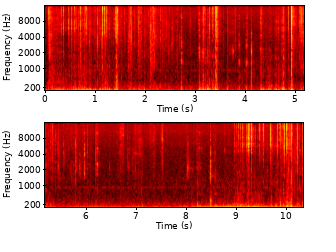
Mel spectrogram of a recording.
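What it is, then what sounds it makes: Coated soap bar scraped with a blade. A hand-held cream solid soap bar with a red coating has its surface scraped by a metal blade. The result is a run of dry, crisp scratching and flaking sounds with short, bright clicks, including a sharp peak near the five-second mark. Beneath it sits a low, steady rumble that swells toward the end.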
